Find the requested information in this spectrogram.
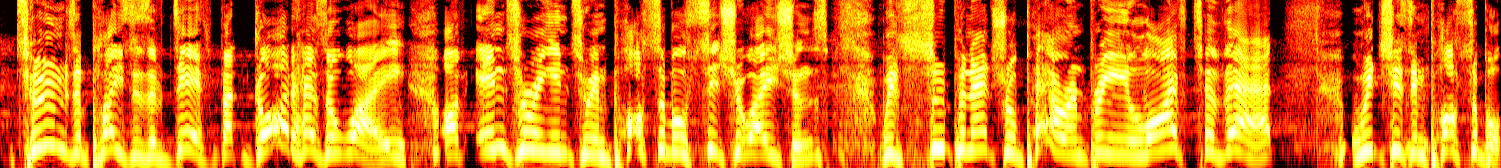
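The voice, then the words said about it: Loud, excited yelling. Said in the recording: “I'm yelling. ... I'm frankly quite excited, and I'm trying to calm down”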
